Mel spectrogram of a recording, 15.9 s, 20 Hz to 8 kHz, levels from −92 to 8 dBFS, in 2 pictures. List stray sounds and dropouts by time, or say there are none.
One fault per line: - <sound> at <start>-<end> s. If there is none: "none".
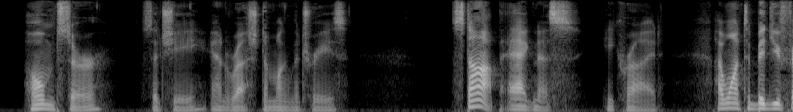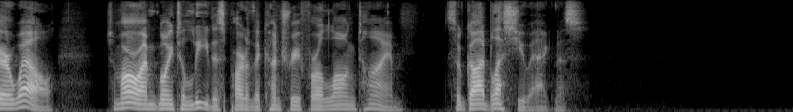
none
